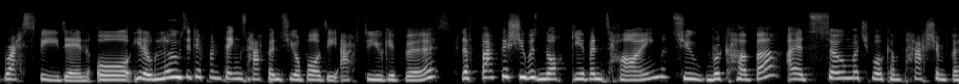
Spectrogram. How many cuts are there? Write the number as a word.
one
